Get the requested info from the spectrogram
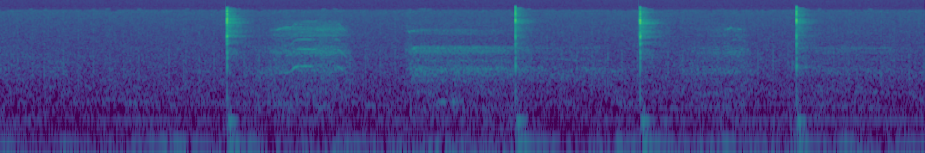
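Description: Four faint, sharp computer mouse clicks, spaced irregularly, over near-silent room tone.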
